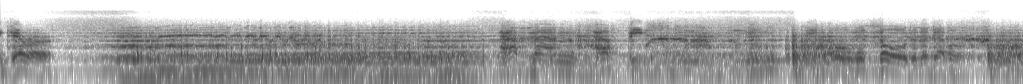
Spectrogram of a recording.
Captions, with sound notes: (horse whinnying) Half man, half beast. (gun shot firing) He sold his soul to the devil.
